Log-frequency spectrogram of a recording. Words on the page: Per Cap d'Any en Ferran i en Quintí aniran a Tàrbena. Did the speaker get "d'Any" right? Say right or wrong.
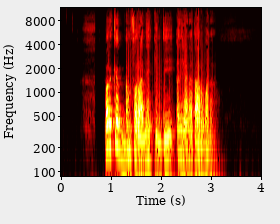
wrong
